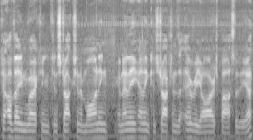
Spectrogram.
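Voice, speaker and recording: Man with a medium pitch and a flat monotone, fairly quick pace, over noticeable background noise. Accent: Australian. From Australia. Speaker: podcast co-host, construction and mining worker. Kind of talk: casual chat. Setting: separate rooms, remote recording.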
